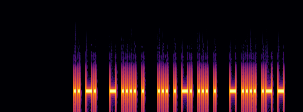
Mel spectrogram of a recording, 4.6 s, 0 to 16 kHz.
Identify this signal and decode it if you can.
Morse code, heard as a keyed tone, about 40 wpm, 700 Hz. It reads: IN THE SENSE THAT
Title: Sets of 4 Words 40wpm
